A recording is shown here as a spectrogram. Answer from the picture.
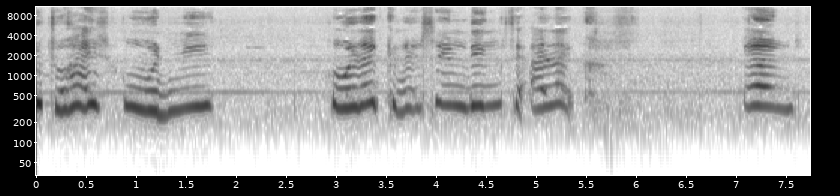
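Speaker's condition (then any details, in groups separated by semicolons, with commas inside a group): Cerebral palsy; birth oxygen deprivation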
